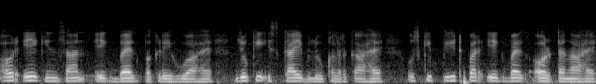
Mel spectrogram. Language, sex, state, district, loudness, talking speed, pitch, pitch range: Hindi, male, Uttar Pradesh, Lalitpur, -18 LUFS, 230 wpm, 150 Hz, 135-170 Hz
